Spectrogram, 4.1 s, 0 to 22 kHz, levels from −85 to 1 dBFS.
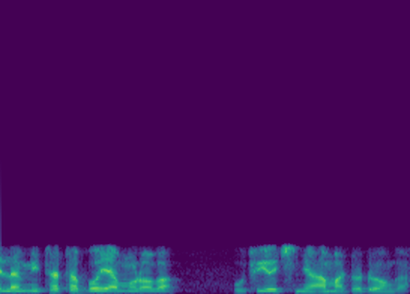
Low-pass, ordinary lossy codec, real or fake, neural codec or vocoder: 3.6 kHz; none; real; none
